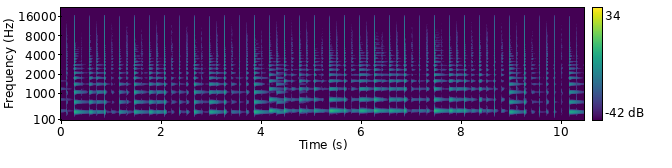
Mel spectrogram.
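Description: Logic Pro X Retro Synth pluck patch playing a quick run of short repeated notes that move between two close pitches. Its amp decay time is modulated by a smoothed random LFO, so each note rings for a different length: a constantly evolving little synth pluck.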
